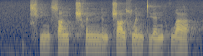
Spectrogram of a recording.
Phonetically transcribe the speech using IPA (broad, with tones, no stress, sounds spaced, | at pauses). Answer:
t͡ɕʰ i˧˥ ŋ s ɑ˥ ŋ ʈ͡ʂʰ ə˥ n n̪ ɥ ɛ˨ n ʈ͡ʂ ɑ˥˧ ʊ̯ s w ə˥˩ n t̪ ɥ ɛ˧˥ n k w ä˥˩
